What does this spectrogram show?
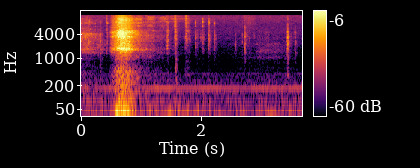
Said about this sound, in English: And we can hear how slow I type.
